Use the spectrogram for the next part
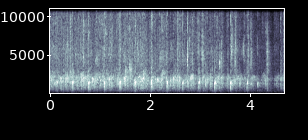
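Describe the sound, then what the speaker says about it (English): Sustained applause from a large audience at a Saints Hall of Fame induction ceremony, steady and dense for the whole stretch with no voices over it. "Give them a round of applause"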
